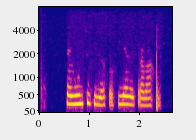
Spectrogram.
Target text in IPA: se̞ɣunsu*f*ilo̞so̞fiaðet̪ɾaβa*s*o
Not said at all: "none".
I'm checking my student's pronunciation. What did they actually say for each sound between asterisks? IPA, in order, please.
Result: f, x

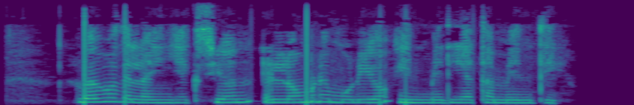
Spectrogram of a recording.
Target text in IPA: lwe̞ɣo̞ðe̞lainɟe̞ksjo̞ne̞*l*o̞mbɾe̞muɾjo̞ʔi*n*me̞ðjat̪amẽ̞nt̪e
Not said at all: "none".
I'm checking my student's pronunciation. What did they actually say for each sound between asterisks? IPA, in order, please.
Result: l, n

